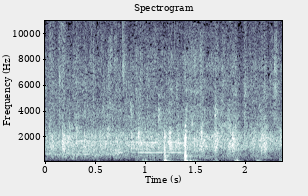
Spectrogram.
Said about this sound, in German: Da, ja. Applaus erstmal.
